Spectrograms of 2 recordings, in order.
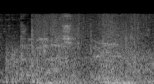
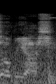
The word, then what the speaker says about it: Obayashi: Pronounce that. Kobayashi. Yes, that's right. It's Obayashi.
